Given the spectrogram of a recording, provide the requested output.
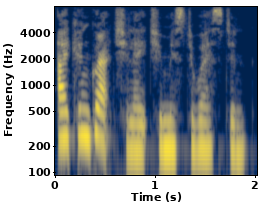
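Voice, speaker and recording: A woman's voice: mid-range voice, brisk, a bit bright, no room sound, studio quality, lightly acted. A woman voicing proud young Emma. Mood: earnest.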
